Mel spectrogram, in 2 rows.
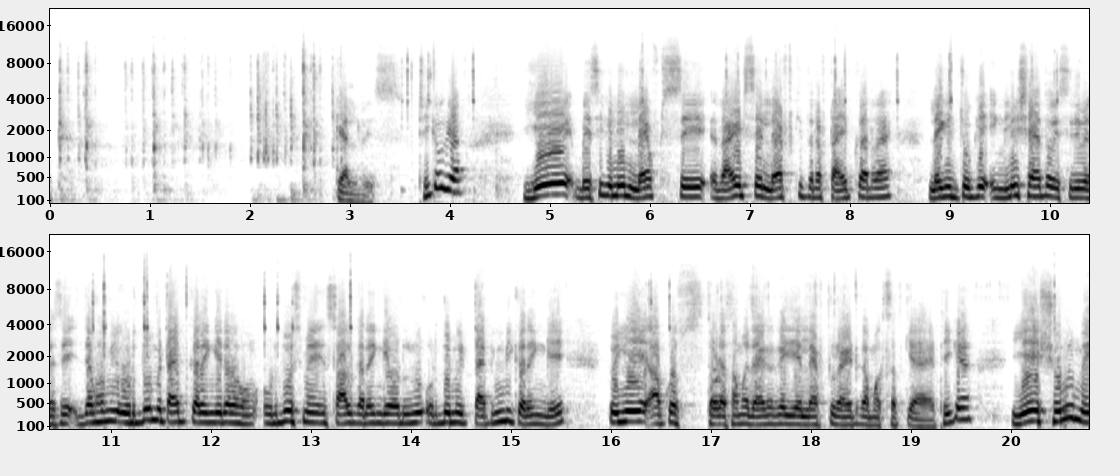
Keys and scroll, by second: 0.4 space, 1.1 space, 2.5 space.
